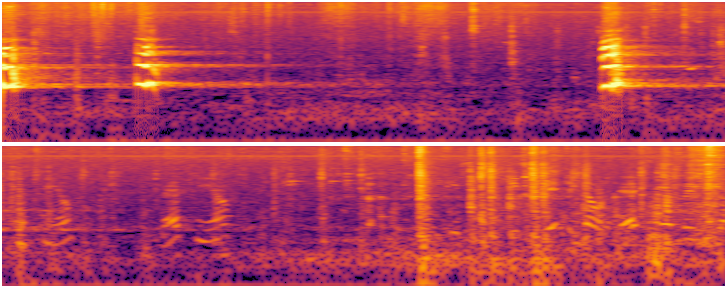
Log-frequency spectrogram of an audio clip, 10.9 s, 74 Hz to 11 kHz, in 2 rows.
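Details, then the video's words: Dogs used for deer hunting give three loud, short, harmonic barks: two in the first second and one near 4.5 seconds. Quieter rustling, shuffling and faint voices follow over the remaining seconds. "deer hunting with dogs"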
